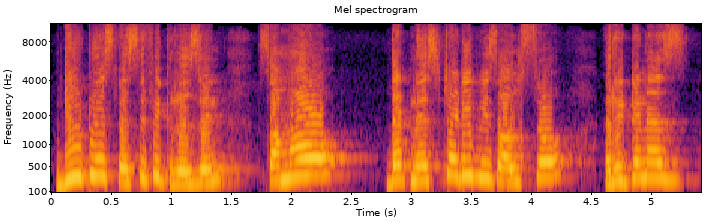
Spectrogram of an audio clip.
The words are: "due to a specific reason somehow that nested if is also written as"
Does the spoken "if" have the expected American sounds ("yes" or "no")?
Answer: no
